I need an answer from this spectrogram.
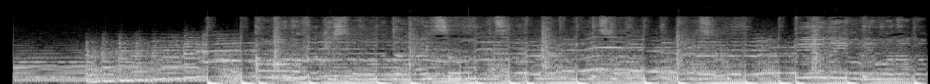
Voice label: turkce subliminal

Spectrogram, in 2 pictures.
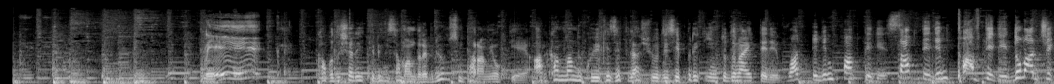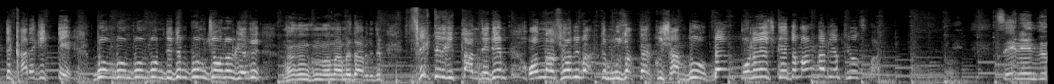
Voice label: komik replikler; ahmet kural

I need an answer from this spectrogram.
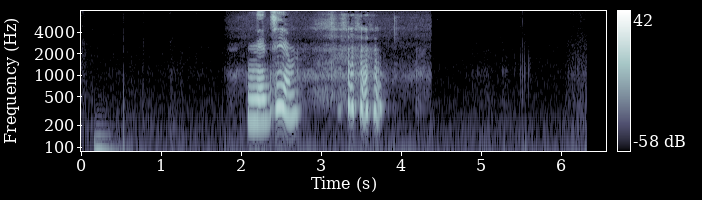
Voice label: kiz sesi

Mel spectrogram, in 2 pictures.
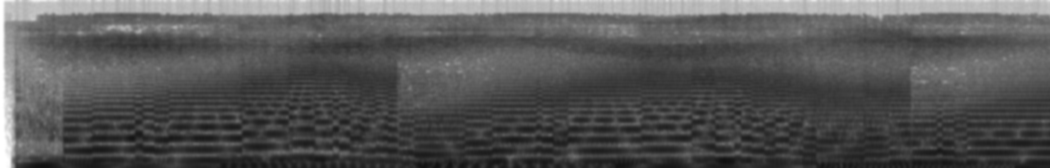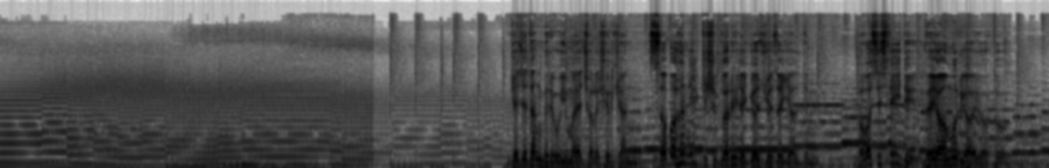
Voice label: duygusal siir fon muzigi

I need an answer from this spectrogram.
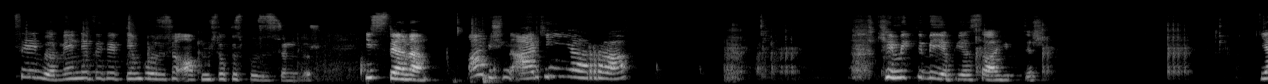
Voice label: seni rahatlatiyorum sevgili asmr erkek arkadas roleplay

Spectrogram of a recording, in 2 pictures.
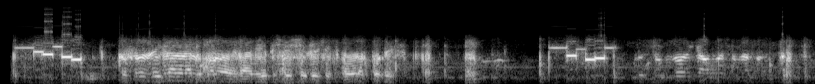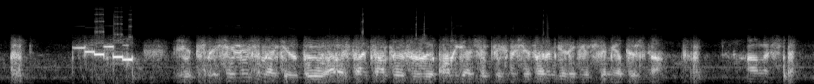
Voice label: Polis Telsizi

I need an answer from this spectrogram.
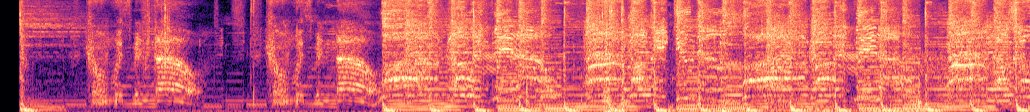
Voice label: reklam filmi; yeni renault megane sedan

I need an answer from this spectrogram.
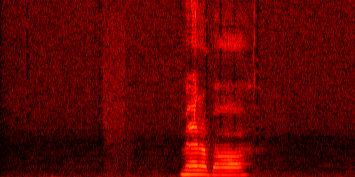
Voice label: kiz sesi merhaba

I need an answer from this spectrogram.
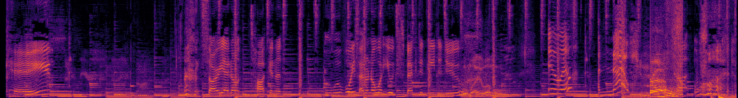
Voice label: anime sesi cikaran kiz uwu

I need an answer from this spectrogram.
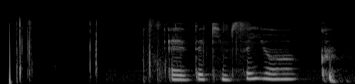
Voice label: super kiz sesi

